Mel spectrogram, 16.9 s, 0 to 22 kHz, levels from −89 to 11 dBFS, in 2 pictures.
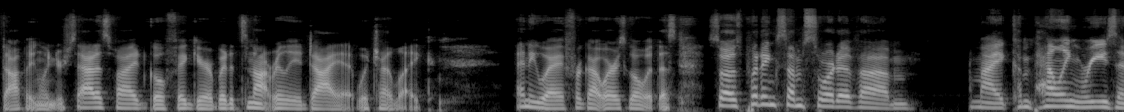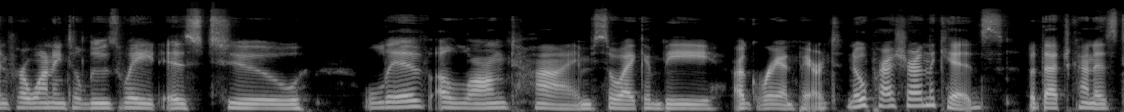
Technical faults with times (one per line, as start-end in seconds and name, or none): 5.62-11.63 call bitrate drop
